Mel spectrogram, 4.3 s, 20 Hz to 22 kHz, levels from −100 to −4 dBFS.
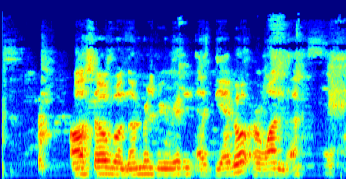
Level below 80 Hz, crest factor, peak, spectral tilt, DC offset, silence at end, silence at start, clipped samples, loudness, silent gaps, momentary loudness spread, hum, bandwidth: -66 dBFS; 18 dB; -2 dBFS; -4 dB/octave; under 0.1%; 0 s; 0.05 s; under 0.1%; -19 LUFS; none; 14 LU; none; 16 kHz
